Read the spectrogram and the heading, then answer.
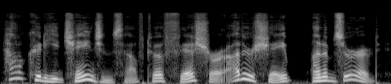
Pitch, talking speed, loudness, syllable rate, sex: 155 Hz, 185 wpm, -18 LUFS, 5.5 syllables/s, male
